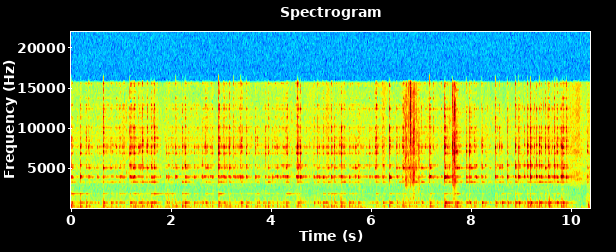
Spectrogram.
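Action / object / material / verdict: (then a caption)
tap / soil-filled ceramic plant pot / ceramic / none. A medium white ribbed ceramic pot, filled with soil and a begonia plant, is tapped on its sides with the fingernails of both hands. The result is a quiet, continuous run of quick, light clicks, each with a short ringing tone around 740 Hz that fades fast.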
